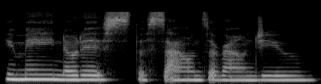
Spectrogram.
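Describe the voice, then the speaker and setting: Slow, creaky-voiced woman guiding meditation. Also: mid-range voice, flat delivery. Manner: gentle, unhurried, with long pauses. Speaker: yoga nidra guide. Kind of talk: guided rest meditation.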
